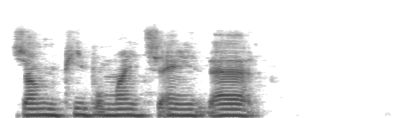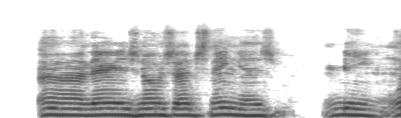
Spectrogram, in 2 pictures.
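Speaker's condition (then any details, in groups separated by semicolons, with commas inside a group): Cerebral palsy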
